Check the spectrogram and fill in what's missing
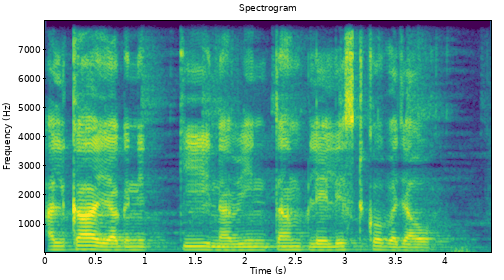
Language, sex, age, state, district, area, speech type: Hindi, male, 18-30, Uttar Pradesh, Bhadohi, urban, read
